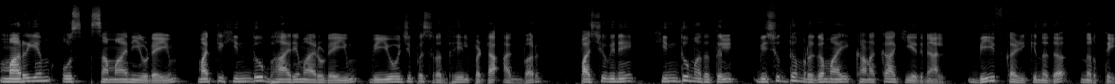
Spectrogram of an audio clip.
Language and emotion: Malayalam, neutral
